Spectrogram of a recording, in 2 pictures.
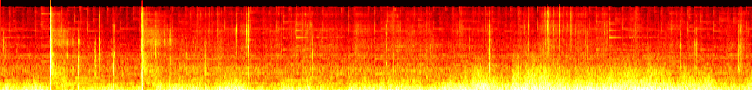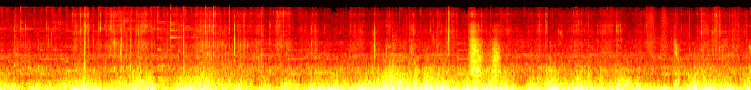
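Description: Footsteps pushing through tall, dry grass and brush, rustling unevenly, with low wind rumble on the head-worn camera's microphone. Three sharp cracks sound in the first three seconds, the last one the loudest.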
